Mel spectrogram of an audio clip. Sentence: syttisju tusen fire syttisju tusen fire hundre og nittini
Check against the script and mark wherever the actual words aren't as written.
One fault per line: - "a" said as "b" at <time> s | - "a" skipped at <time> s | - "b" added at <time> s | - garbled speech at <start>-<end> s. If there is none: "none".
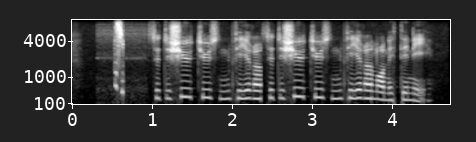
none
